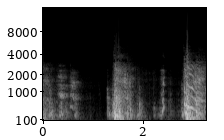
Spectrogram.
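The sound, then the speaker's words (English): Faint murmuring voices, then two heavy, booming thuds against a door with a lighter knock between them, as the locked door of room 420 off a fourth-floor corridor is broken in. “The door is locked. We'll have to break in.”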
